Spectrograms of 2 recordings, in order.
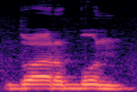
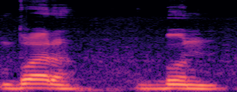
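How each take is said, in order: First: Said in the usual way. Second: ضربن stretched slowly as dar-bun; slow model reading. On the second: Shown as a demonstration. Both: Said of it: "اس میں فرق ہے".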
